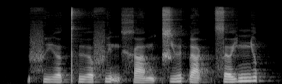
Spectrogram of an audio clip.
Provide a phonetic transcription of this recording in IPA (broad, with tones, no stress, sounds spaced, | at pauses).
f i˨˩ ə̯ t̪ʰ ɨ˨˩ ə̯ f ḭ˧˨ n x a˨˩ n t͡ɕ ɨ˨˦ ɗ a˨˩ k̚ s ə˨˦ j ɲ ə˦˥ p̚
